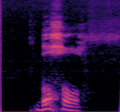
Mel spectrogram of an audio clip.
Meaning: hump, hunch, humpback, hunchback
- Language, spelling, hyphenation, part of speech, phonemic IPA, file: Dutch, bochel, bo‧chel, noun, /ˈbɔ.xəl/, Nl-bochel.ogg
